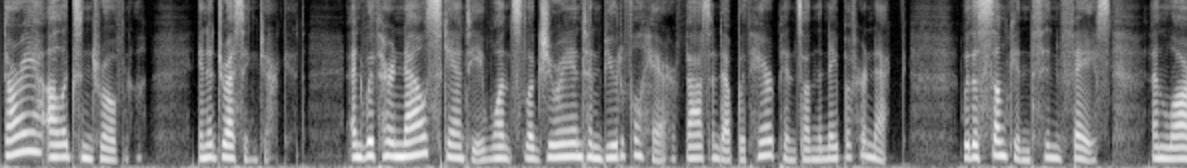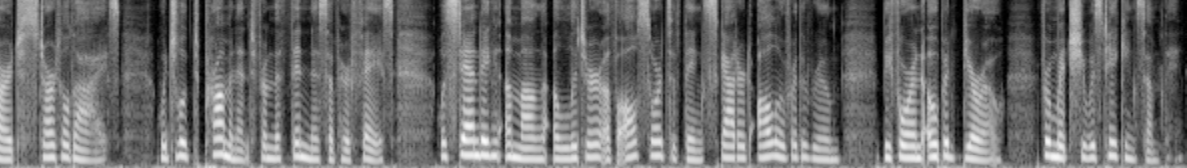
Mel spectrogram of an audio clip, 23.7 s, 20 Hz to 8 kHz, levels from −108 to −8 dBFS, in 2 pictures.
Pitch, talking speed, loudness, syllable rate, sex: 210 Hz, 175 wpm, -21 LUFS, 5.3 syllables/s, female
